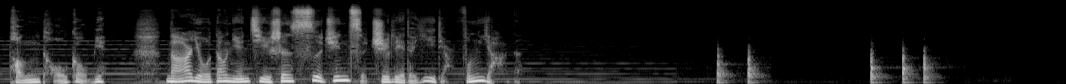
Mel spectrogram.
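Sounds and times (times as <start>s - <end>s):
speech: 0.1s - 5.2s
knocking on a door: 7.2s - 7.7s, 8.7s - 9.4s.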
